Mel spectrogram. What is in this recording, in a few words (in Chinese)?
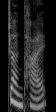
"站台", Chinese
